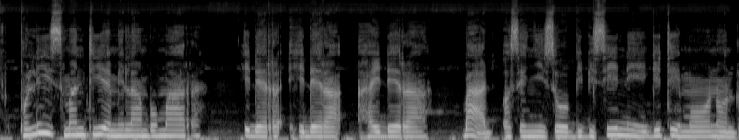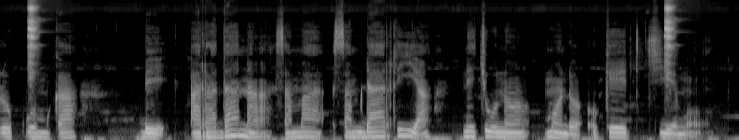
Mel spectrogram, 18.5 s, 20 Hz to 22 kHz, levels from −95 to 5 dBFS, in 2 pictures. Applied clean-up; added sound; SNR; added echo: none; Tambourine; -4 dB; none.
